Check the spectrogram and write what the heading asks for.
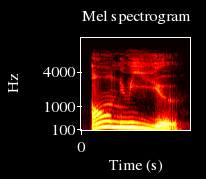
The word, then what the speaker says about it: ennuyeux: nuit then y ennuyer ennuyeux ok final x not pronounce and the same concept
